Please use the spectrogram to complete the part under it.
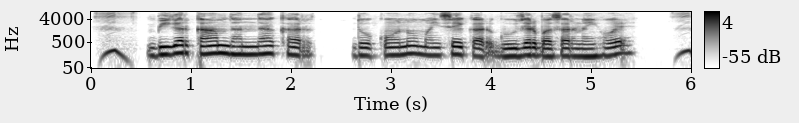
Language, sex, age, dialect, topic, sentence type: Chhattisgarhi, male, 18-24, Northern/Bhandar, agriculture, statement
